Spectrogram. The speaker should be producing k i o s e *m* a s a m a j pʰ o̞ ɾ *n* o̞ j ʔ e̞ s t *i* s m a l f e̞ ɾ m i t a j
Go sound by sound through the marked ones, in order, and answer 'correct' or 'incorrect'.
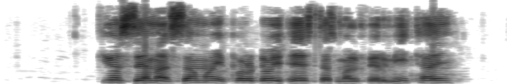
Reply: correct, incorrect: d, incorrect: a

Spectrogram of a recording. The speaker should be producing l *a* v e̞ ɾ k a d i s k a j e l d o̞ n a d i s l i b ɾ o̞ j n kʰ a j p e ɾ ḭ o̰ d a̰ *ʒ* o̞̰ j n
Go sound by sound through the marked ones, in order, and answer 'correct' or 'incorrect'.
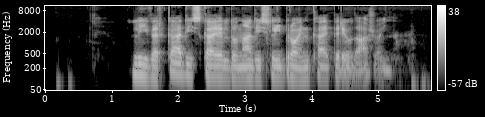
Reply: incorrect: i, correct

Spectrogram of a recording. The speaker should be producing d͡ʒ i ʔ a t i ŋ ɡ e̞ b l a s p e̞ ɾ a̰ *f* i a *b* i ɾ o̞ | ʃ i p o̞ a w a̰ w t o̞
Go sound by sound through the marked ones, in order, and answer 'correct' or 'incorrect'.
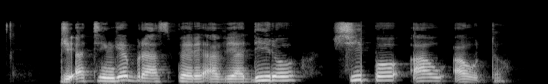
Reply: incorrect: v, incorrect: d

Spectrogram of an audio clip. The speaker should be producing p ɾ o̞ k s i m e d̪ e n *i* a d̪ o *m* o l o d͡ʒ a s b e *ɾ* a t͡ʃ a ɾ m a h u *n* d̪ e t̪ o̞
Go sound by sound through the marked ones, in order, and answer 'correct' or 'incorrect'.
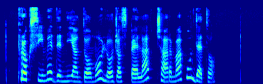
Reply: correct, correct, incorrect: l, correct

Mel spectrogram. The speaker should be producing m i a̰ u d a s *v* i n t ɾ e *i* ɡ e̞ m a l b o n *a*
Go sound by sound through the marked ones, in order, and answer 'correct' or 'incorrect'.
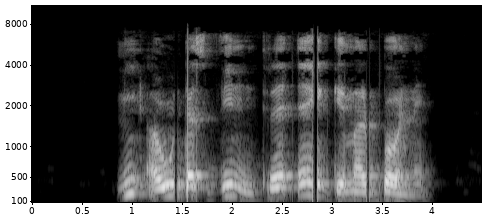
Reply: correct, incorrect: e, incorrect: e

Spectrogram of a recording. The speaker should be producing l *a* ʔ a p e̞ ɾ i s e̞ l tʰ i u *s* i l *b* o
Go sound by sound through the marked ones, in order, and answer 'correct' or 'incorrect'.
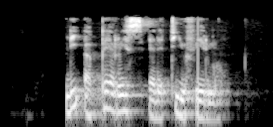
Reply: incorrect: i, incorrect: f, incorrect: m

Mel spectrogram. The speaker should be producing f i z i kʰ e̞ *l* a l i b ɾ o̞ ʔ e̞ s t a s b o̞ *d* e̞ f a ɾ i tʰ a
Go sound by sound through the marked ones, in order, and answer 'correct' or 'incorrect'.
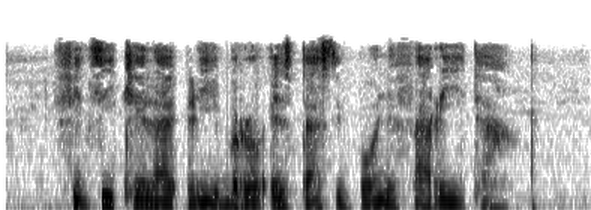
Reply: correct, incorrect: n

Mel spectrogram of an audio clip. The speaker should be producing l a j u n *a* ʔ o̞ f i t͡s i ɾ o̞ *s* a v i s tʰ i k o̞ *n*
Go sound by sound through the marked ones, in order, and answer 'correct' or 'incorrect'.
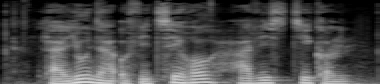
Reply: correct, incorrect: h, correct

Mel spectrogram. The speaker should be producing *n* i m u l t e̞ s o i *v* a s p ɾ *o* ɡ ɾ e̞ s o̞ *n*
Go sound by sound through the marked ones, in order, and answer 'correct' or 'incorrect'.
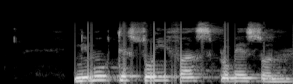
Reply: correct, incorrect: f, correct, correct

